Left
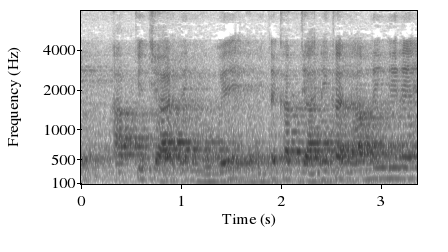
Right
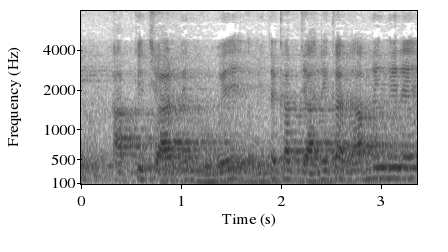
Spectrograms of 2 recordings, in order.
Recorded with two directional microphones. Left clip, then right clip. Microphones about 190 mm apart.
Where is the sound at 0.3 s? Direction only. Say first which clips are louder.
Right 4 dB; 10° right (ahead or behind).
